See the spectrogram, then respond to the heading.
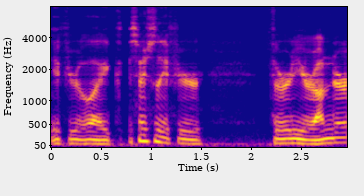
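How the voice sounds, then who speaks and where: This man's pitch is very deep and low. It moves with ordinary variation. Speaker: mental health vlogger. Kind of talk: casual monologue. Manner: stutters, halting.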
